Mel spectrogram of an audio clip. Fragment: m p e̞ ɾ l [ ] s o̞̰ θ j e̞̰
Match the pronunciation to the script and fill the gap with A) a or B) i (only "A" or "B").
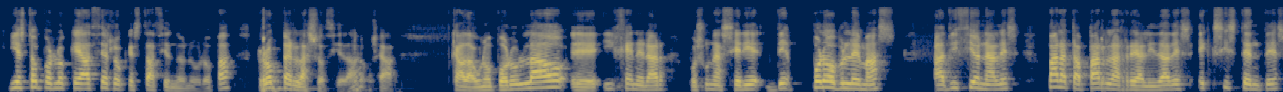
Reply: A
